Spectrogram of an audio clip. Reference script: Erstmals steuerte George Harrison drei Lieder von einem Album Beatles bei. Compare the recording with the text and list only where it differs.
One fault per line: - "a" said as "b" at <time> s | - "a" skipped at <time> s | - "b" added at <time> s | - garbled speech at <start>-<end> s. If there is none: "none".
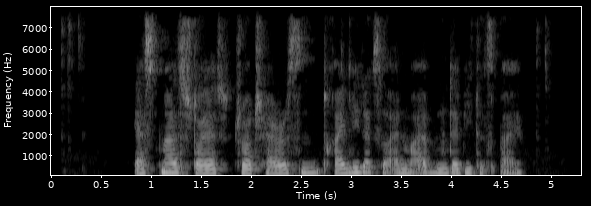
- "von" said as "zu" at 3.2 s
- "der" added at 4.0 s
